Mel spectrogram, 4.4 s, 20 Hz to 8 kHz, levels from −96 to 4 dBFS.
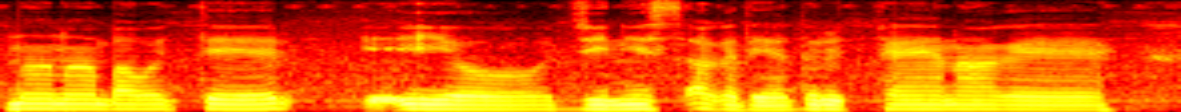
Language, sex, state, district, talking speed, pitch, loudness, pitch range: Chakma, male, Tripura, Dhalai, 120 wpm, 115 Hz, -14 LUFS, 110-120 Hz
